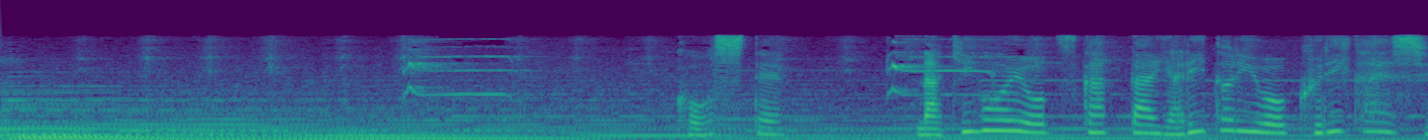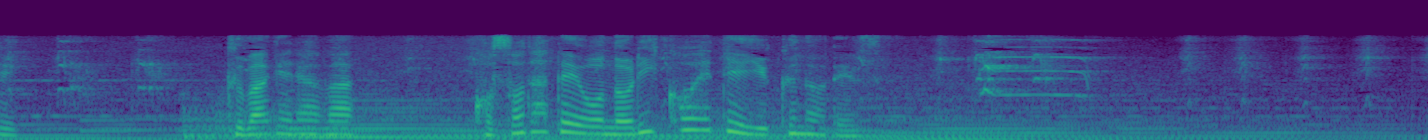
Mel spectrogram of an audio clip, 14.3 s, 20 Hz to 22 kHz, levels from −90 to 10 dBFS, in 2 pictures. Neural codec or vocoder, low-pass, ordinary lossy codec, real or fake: none; none; none; real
